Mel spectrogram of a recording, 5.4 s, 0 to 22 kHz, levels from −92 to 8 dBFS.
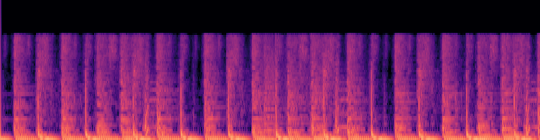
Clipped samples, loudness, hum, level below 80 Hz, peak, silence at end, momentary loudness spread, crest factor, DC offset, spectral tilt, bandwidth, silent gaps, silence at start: under 0.1%; -20 LUFS; none; -18 dBFS; -6 dBFS; 0 s; 2 LU; 12 dB; under 0.1%; -6 dB/octave; 8.2 kHz; none; 0 s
